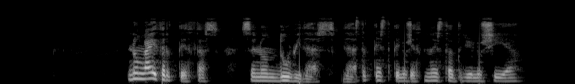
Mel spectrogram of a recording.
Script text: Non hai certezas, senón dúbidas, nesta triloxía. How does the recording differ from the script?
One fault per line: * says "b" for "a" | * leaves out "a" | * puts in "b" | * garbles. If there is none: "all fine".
* garbles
